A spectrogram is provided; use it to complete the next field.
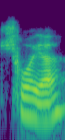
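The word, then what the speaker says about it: Cholla: So, Michael asked me if I'd be willing to talk a little bit about um my code um which is pronounced choya.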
